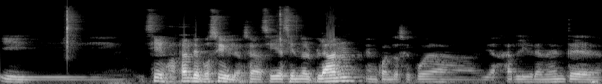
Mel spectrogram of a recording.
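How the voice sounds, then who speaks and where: A man's ordinary speaking voice at a medium pitch, fairly slow with hardly any pauses, fairly even intonation and big swings in loudness. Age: 30s. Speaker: woodworker and artist. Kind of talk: casual interview.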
